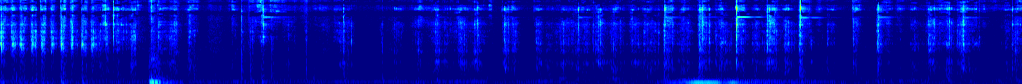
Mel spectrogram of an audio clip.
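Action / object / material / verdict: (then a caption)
scrape / small clamp with a threaded steel screw / steel / none. Fingertips tap and scratch the long threaded steel screw of a small metal screw clamp with black parts, held in the hands, and turn the screw. Quiet, dense, bright clicking and scratching runs throughout, with short crisp ticks that stop dead. Dull low thumps from handling rise near the start and again past the middle.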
